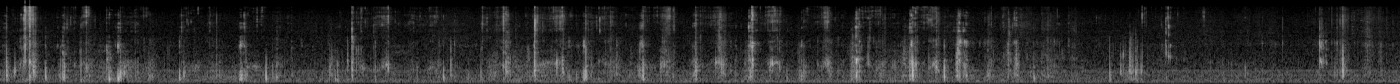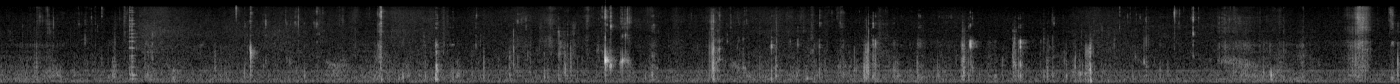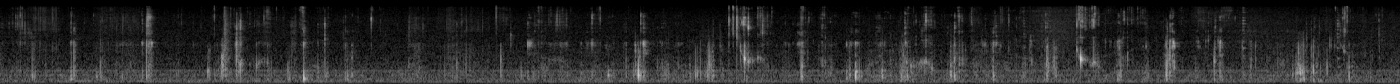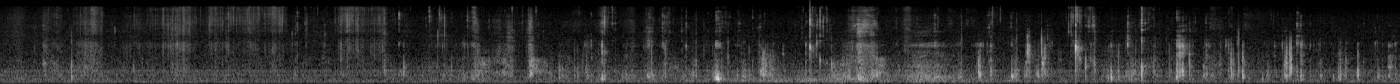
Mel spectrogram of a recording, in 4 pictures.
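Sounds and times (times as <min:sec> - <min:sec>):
person chewing bread: 0:00.0 - 0:56.0
crunchy clicks and crackles: 0:25.8 - 0:56.0.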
